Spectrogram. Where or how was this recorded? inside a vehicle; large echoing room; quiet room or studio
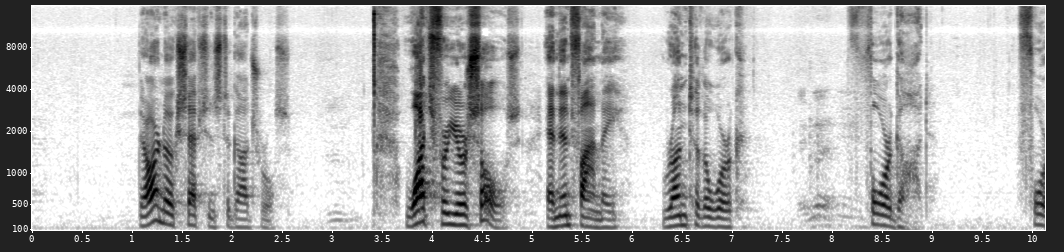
large echoing room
